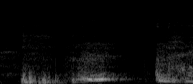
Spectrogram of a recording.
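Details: A male chiropractic patient with bilateral shoulder pain, during manual therapy with arm-pulling exercises: low, rough throat clearing in two or three short bursts, quiet room.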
